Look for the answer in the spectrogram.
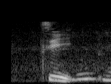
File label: "tɩ", Moore; while (simultaneous)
